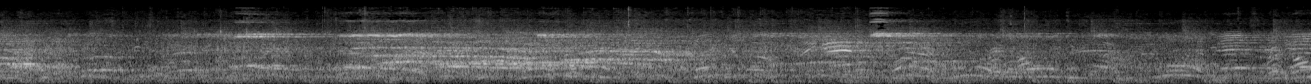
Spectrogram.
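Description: Many overlapping voices of spectators and coaches talking and calling out in a large, echoing hall, with short high-pitched squeaks a few times.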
